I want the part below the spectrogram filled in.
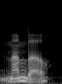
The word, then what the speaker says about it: Mambo: So now Capital City Mumbo Sauce is spelled M-A-M-B-O, though in D.C., many people still pronounce it mumbo.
